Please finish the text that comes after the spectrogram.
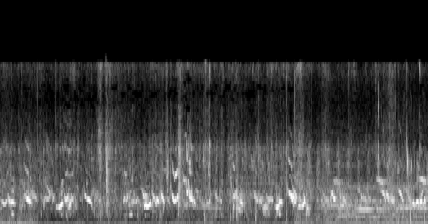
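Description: Eight-day-old chicks chirp in a brooder, a busy overlapping chorus of high peeping calls running continuously and fairly close, with low rumbling background noise underneath.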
